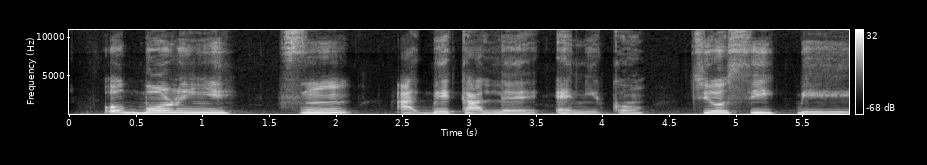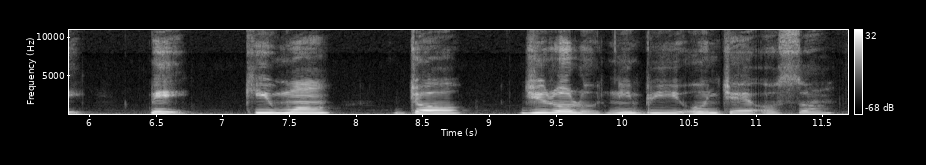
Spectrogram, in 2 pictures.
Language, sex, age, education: Yoruba, female, 15-29, tertiary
